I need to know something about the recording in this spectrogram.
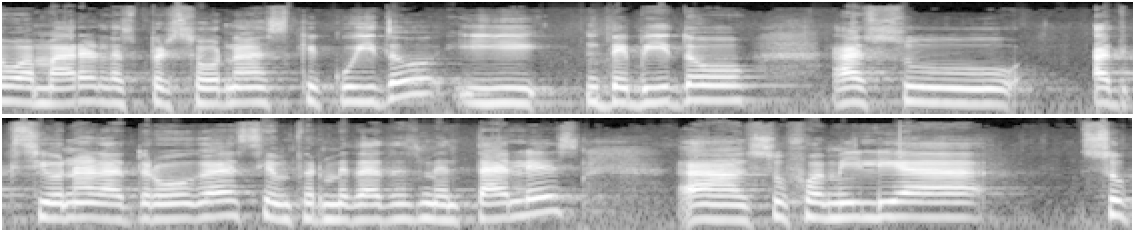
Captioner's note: speaking spanish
